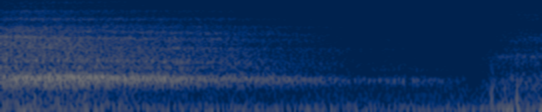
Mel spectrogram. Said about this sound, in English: Long exhale through the mouth.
